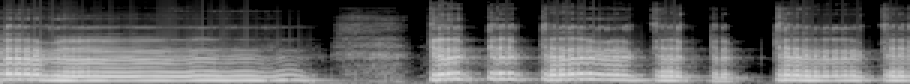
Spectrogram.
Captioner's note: humming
